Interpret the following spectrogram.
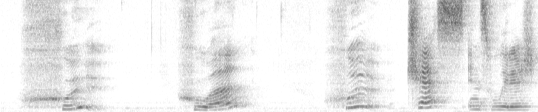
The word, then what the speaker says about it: sju: So the number 7 is sju. And this is basically the same sound as skjorta, sju. Skjorta, sju. Except skjorta is spelled SKJ. Sju is just spelled SJU.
